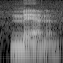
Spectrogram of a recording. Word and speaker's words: Manon: Manon, okay.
